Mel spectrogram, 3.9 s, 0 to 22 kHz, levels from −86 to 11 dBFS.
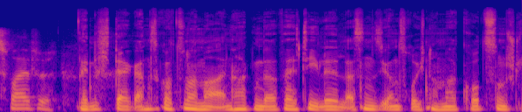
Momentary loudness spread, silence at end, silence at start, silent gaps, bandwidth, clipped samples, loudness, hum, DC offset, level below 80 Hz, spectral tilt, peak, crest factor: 5 LU; 0 s; 0 s; none; 15.5 kHz; under 0.1%; -20 LUFS; none; under 0.1%; -58 dBFS; -6.5 dB/octave; -2 dBFS; 18 dB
